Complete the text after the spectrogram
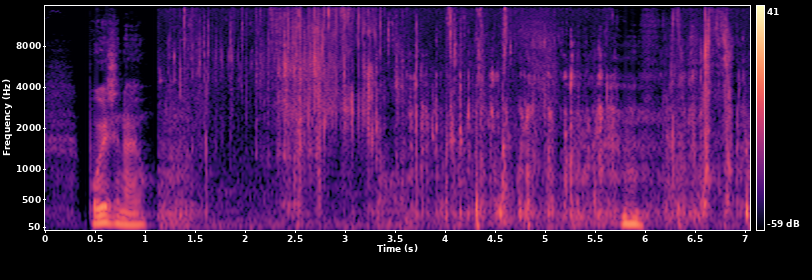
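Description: A young man hums briefly with pleasure.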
